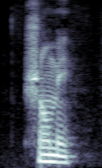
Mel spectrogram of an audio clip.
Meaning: 1. méchant, evil or wicked 2. excellent, very enjoyable, wicked
- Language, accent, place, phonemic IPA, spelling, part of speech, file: French, France, Lyon, /ʃɑ̃.me/, chanmé, adjective, LL-Q150 (fra)-chanmé.wav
